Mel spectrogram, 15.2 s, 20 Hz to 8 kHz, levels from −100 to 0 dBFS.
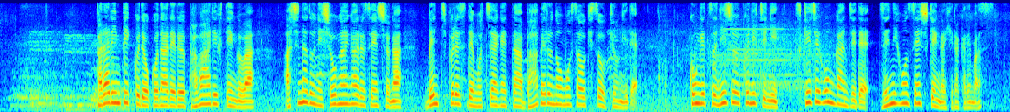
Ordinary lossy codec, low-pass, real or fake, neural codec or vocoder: none; 7.2 kHz; real; none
